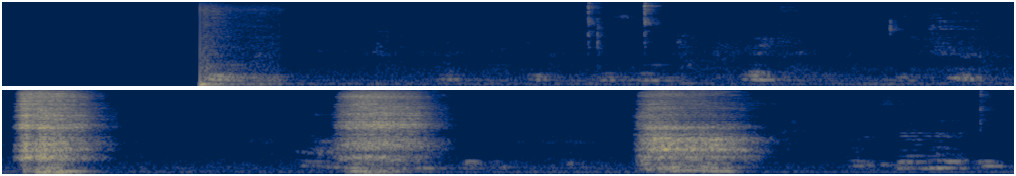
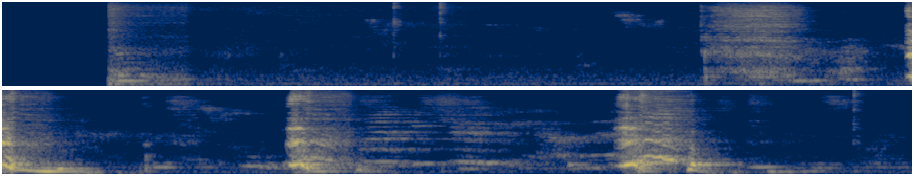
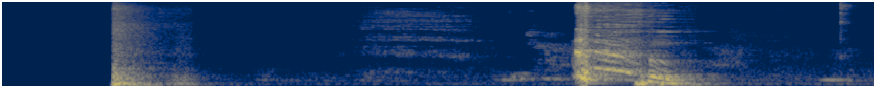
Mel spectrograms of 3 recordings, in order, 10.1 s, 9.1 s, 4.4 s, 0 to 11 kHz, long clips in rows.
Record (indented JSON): {
  "exhalation_length": "10.1 s",
  "exhalation_amplitude": 26027,
  "exhalation_signal_mean_std_ratio": 0.33,
  "three_cough_length": "9.1 s",
  "three_cough_amplitude": 26028,
  "three_cough_signal_mean_std_ratio": 0.35,
  "cough_length": "4.4 s",
  "cough_amplitude": 26028,
  "cough_signal_mean_std_ratio": 0.36,
  "survey_phase": "beta (2021-08-13 to 2022-03-07)",
  "age": "65+",
  "gender": "Male",
  "wearing_mask": "No",
  "symptom_none": true,
  "smoker_status": "Ex-smoker",
  "respiratory_condition_asthma": false,
  "respiratory_condition_other": false,
  "recruitment_source": "REACT",
  "submission_delay": "3 days",
  "covid_test_result": "Negative",
  "covid_test_method": "RT-qPCR",
  "influenza_a_test_result": "Unknown/Void",
  "influenza_b_test_result": "Unknown/Void"
}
